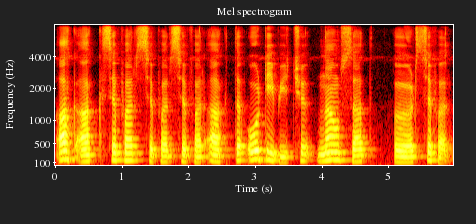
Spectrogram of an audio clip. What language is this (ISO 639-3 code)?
kas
